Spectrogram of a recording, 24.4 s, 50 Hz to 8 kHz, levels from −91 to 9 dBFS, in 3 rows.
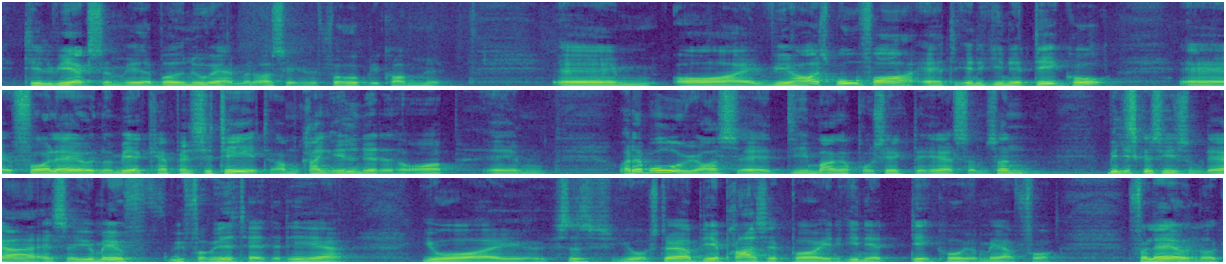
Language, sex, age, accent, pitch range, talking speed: Danish, male, 60-79, native, 100-125 Hz, 175 wpm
